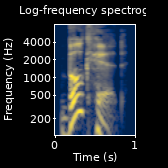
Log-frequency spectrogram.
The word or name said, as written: bulkhead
